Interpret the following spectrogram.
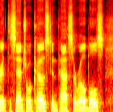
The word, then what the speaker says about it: Paso Robles: We love going to Tobin James over at the Central Coast in Paso Robles, or Paso Robles, if you want to say it correctly.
